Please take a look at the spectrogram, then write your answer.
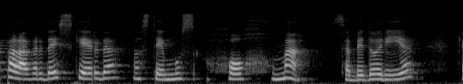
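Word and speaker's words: חכמה: A segunda sílaba a gente vai ler como A, porque apesar de ser uma sílaba fechada, ela é uma sílaba tônica. Então, Chokhmah.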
